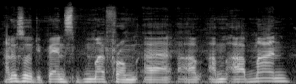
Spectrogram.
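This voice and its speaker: A man in his thirties from Kenya, a guest telling his story earnestly with many pauses and restarts. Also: mid-range voice, fairly even intonation, a bit bright, a little hiss or hum. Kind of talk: storytelling in an interview.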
